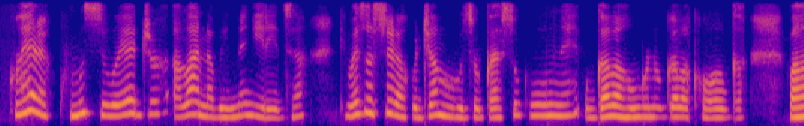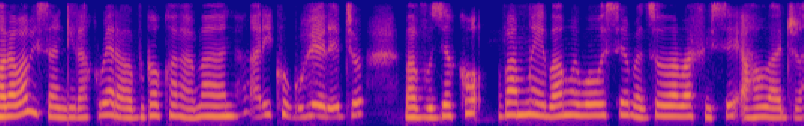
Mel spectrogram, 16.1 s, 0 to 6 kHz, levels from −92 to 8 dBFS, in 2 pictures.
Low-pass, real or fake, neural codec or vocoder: 5.4 kHz; fake; codec, 16 kHz, 1 kbps, X-Codec, HuBERT features, trained on balanced general audio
